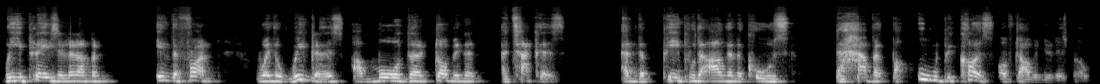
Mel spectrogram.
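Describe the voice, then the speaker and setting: A man's voice: medium pitch, moderate pace, breathy edge. A young man, a guest pundit in a casual football debate, speaking with confidence and saying "bro" constantly. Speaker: guest pundit, podcast host.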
